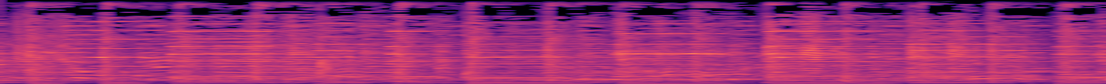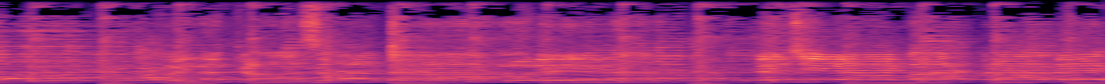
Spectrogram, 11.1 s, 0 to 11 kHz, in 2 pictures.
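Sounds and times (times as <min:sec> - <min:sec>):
piano accordion: 0:00.0 - 0:07.3
acoustic guitar: 0:00.0 - 0:11.0
electric bass: 0:00.0 - 0:11.0.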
